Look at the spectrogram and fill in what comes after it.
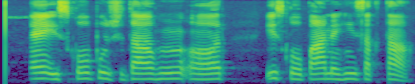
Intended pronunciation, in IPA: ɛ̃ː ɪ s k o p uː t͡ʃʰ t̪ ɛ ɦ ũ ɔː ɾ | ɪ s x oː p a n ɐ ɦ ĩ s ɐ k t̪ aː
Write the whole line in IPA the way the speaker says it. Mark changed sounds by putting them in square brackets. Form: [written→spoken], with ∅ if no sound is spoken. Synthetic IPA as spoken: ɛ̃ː ɪ s k o p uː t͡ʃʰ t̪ [ɛ→a] ɦ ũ ɔː ɾ | ɪ s [x→k] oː p a n ɐ ɦ ĩ s ɐ k t̪ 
